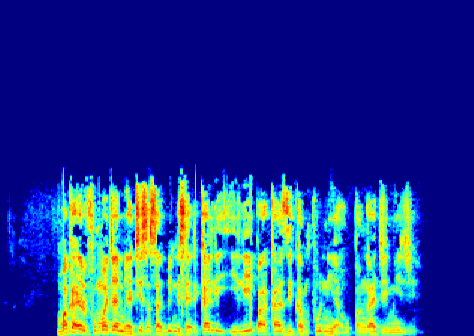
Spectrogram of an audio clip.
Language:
Swahili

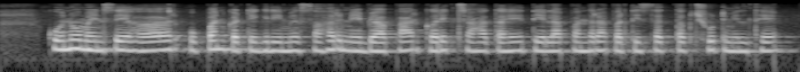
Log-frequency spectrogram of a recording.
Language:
Chhattisgarhi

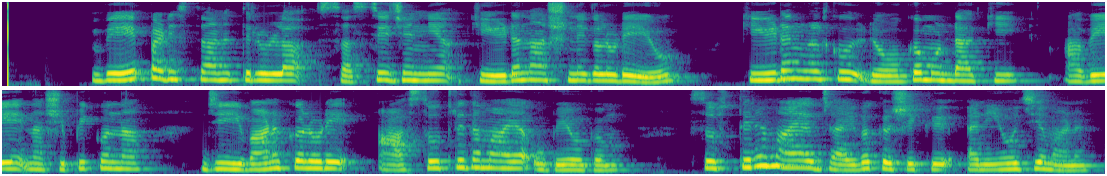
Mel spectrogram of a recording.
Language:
Malayalam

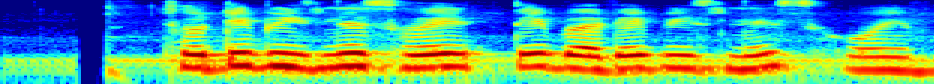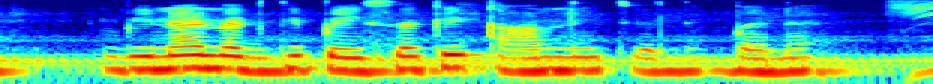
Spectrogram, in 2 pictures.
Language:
Chhattisgarhi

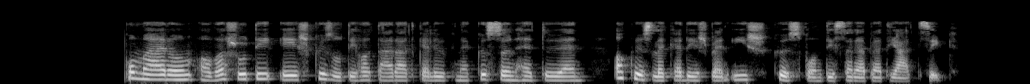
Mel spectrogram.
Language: Hungarian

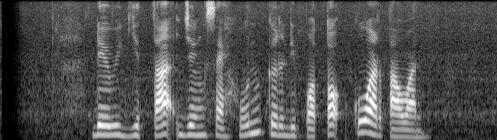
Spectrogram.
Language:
Sundanese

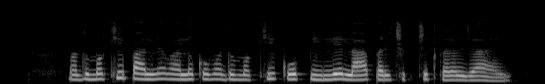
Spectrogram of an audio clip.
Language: Magahi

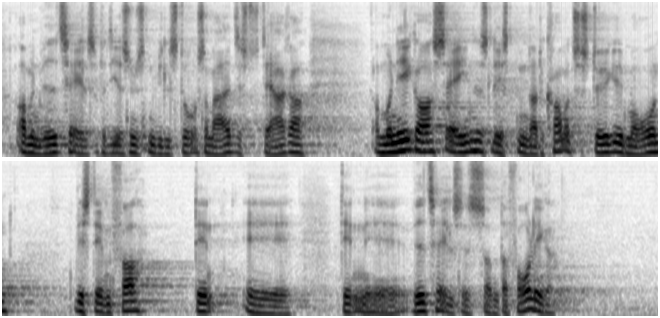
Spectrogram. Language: Danish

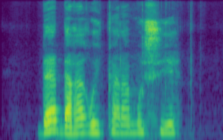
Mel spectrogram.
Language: Kikuyu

